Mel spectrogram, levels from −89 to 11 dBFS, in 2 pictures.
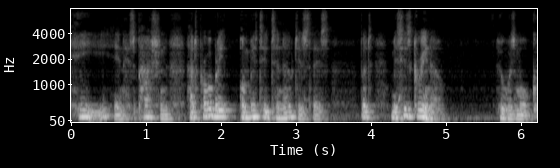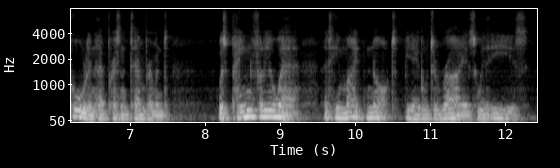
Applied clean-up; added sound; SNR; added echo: none; none; none; reverberation time 0.3 s.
